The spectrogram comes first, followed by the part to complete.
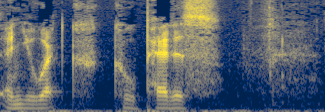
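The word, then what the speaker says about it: Annuit Coeptis: And you may notice the Latin phrase, I believe it's pronounced enuet cupetus, and that means he has favored our undertakings, referring to God.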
